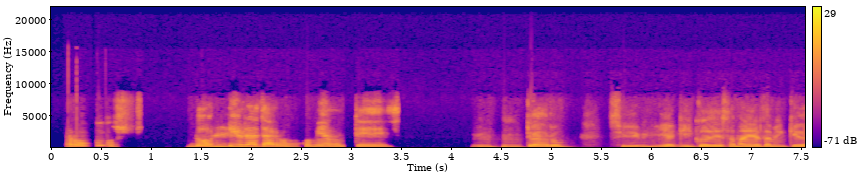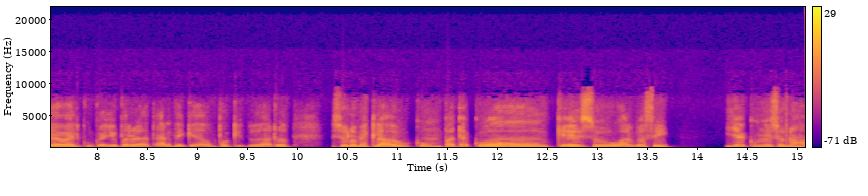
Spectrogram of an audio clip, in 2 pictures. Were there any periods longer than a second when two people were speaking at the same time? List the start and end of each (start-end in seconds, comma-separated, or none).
none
